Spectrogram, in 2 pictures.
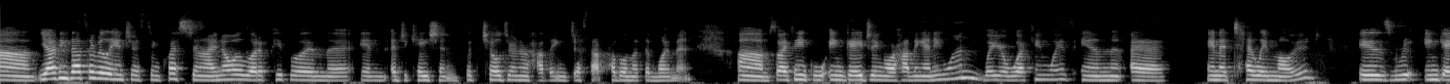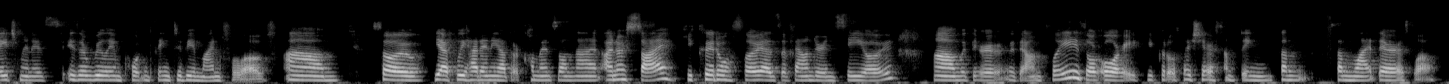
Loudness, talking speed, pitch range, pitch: -21 LUFS, 210 wpm, 190-215 Hz, 200 Hz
